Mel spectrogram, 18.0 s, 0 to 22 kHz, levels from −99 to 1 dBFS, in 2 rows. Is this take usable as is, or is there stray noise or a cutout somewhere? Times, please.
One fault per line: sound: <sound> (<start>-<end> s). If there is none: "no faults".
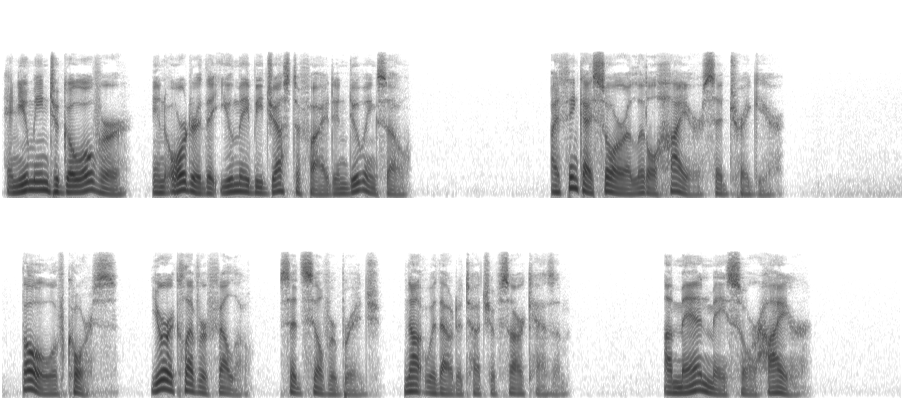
no faults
